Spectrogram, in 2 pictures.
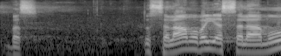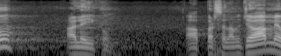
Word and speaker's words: السلام علیکم: علیکم اور صلی اللہ علیہ وسلم کا صحیح تلفظ بتا دیں. السلام علیکم کا ہے السلام علیکم, جو آج کل لوگوں نے ساشے پیش کر رہے ہیں سلام, السلام علیکم, ایسے سلام ہو رہا ہے السلام علیکم.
